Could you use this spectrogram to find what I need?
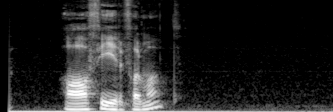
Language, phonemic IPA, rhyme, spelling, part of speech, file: Norwegian Bokmål, /ˈɑːfiːrəfɔrmɑːt/, -ɑːt, A4-format, noun, NB - Pronunciation of Norwegian Bokmål «A4-format».ogg
- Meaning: 1. a piece of paper in the standard A4 format 2. unimaginative, uniform standard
